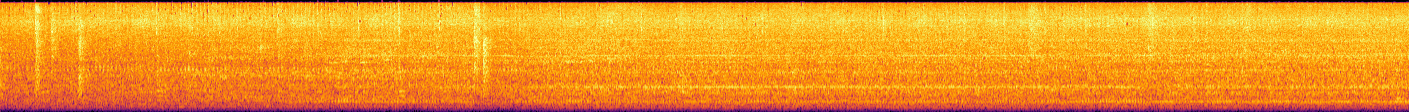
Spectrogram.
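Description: Label printing press running steadily as the label web feeds through its rollers and onto the rewind roll. It makes a continuous mechanical noise, with a few sharp clicks in the first ten seconds and a steady whine settling in from about a third of the way in.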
